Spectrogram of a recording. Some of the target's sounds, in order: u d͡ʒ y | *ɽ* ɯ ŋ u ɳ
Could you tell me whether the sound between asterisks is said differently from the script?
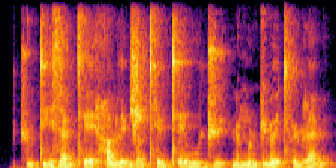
yes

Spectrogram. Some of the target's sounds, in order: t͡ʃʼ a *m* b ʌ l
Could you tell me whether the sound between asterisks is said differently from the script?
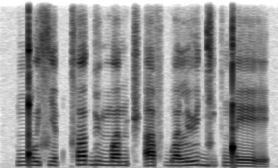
yes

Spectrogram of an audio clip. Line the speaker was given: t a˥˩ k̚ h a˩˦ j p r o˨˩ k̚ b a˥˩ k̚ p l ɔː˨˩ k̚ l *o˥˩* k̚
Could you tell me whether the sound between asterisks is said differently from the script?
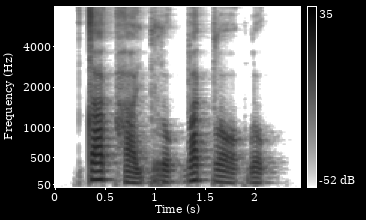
yes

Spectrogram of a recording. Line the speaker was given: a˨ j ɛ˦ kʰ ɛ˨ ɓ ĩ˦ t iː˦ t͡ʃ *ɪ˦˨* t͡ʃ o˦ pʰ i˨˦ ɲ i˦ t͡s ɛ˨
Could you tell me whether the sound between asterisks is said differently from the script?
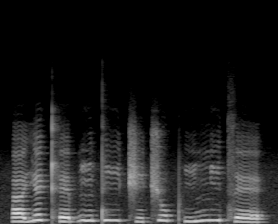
yes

